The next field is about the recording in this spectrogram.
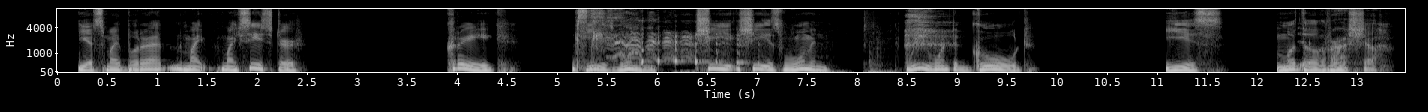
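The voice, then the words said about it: Poor put-on Russian accent. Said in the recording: “That's a shitty Russian accent”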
